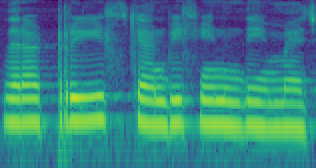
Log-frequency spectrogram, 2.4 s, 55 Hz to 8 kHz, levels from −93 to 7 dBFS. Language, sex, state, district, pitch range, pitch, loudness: English, female, Karnataka, Bangalore, 195-220 Hz, 210 Hz, -13 LUFS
